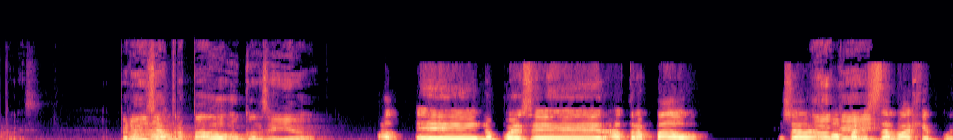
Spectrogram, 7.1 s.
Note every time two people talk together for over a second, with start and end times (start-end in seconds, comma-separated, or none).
none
